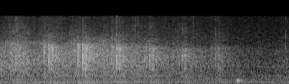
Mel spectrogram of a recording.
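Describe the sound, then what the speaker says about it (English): Audience applause at a business and investment forum, a steady wash of many hands clapping at moderate volume for about three seconds, with no talk over it. "Once again, clap for ourselves."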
